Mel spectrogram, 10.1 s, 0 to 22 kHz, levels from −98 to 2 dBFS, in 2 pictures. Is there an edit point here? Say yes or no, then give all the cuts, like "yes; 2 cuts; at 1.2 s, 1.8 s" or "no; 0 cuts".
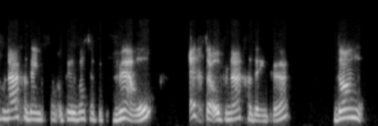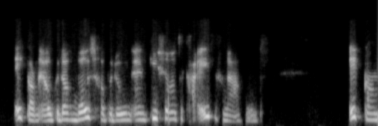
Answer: no; 0 cuts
